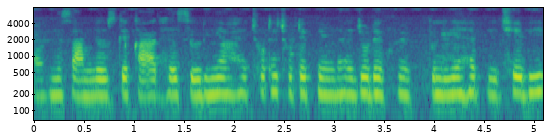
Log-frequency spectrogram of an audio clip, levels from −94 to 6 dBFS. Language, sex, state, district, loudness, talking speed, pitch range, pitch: Hindi, female, Uttar Pradesh, Etah, -15 LUFS, 200 wpm, 195-210 Hz, 200 Hz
